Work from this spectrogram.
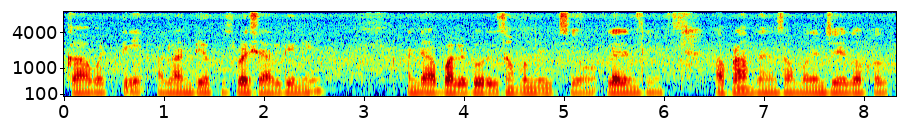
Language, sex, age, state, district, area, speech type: Telugu, male, 18-30, Andhra Pradesh, Eluru, rural, spontaneous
